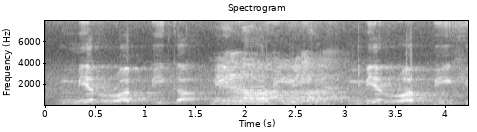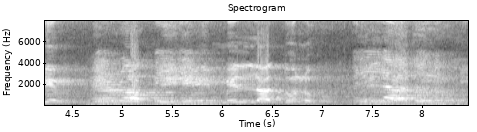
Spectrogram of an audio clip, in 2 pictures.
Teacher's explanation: نون ساکن یا تنوین کے بعد یرملون میں را لام آئے تو غنہ نہیں کرنا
